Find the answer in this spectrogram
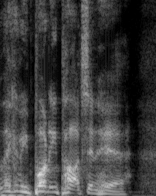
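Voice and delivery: over-the-top put-on excitement.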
